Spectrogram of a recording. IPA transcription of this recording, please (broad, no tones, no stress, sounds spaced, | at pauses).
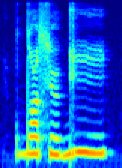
dˤ i s ø ɡ i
